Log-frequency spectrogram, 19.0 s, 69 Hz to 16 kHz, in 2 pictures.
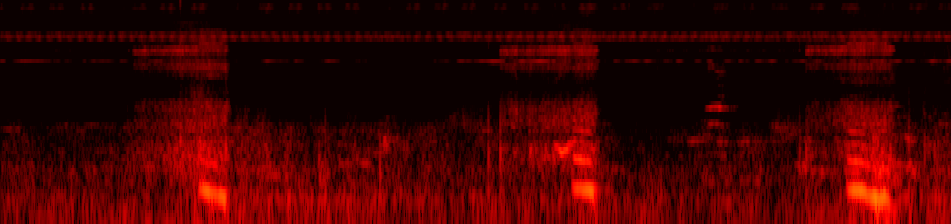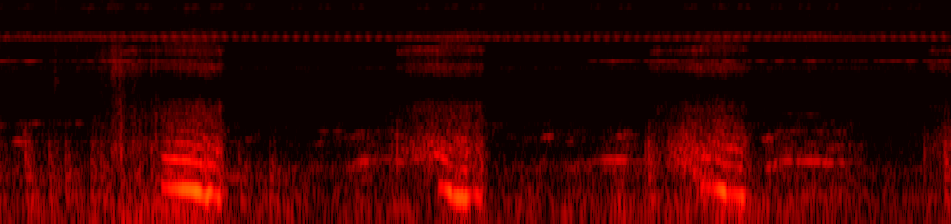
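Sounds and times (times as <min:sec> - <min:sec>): dog snoring: 0:01.0 - 0:03.3, 0:04.7 - 0:06.2, 0:08.0 - 0:09.5, 0:10.6 - 0:11.9, 0:13.3 - 0:14.5, 0:15.8 - 0:17.2, 0:18.7 - 0:19.0.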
